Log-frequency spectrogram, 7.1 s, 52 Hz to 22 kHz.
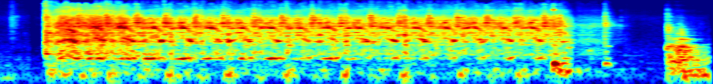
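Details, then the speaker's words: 1986 BMW R80 custom bike in very cold weather after valve cover work: brisk, fairly even cranking for about five seconds without catching; the owner suspects it needs more fuel, notes a carburetor leaking fuel, and tries the choke. "I think we need more gas. I did notice this carburetor is leaking a little bit of fuel. That could be part of our problem."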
